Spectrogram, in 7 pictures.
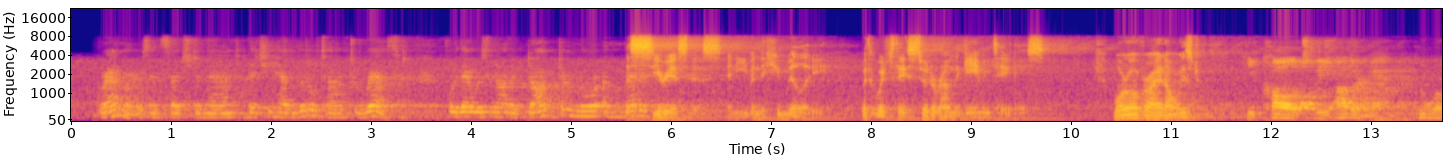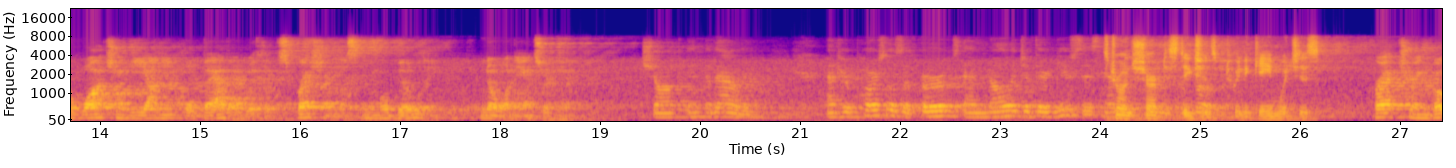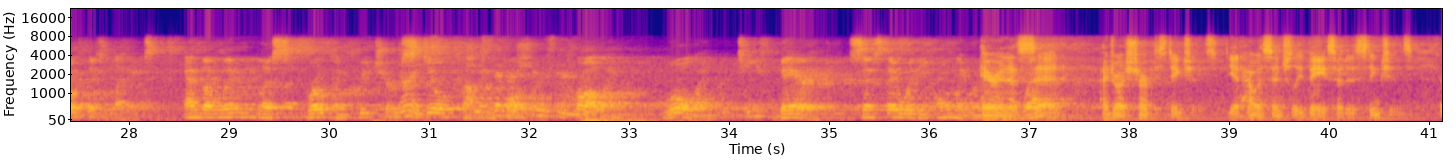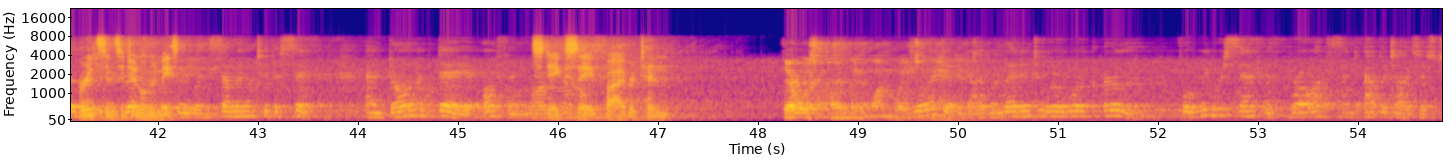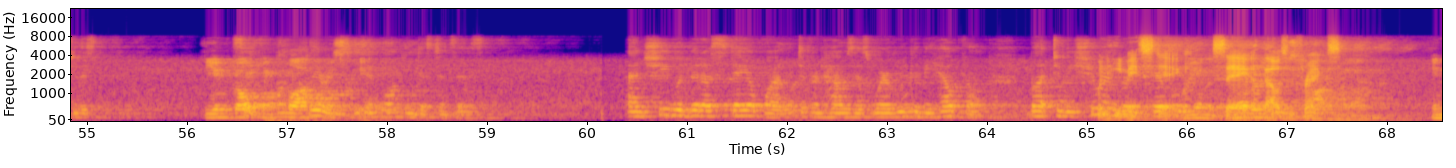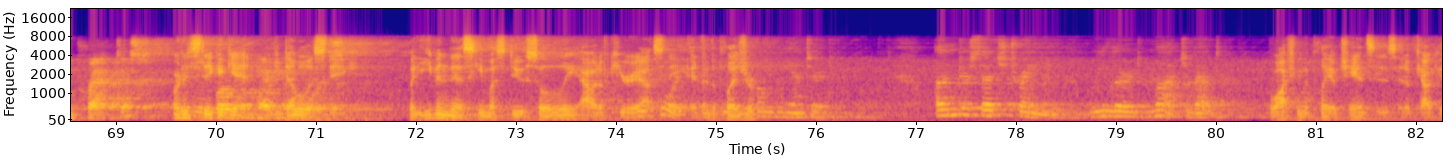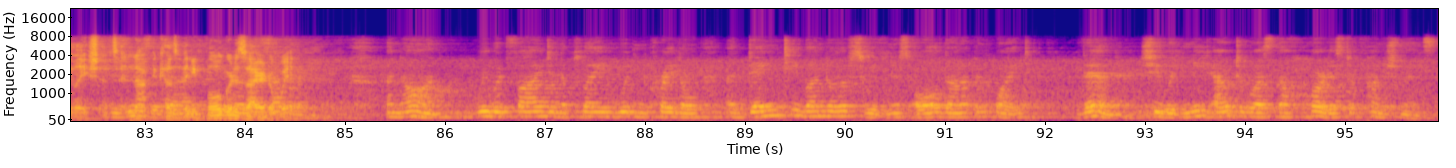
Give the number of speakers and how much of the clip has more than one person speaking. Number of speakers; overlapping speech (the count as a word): three, about 18%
